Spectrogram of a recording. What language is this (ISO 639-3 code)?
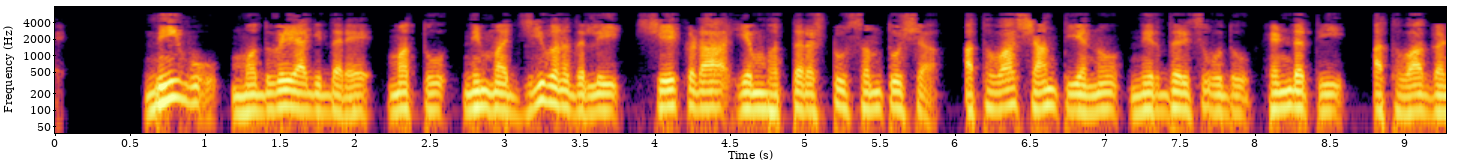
kan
